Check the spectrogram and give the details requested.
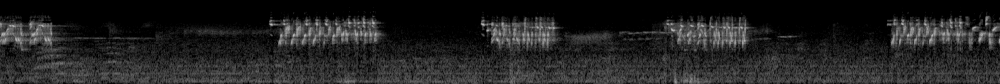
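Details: Elmacık goldfinch lesson song, used to teach caged birds: a brief twitter, then four dense bursts of rapid, jingling, high chattering notes, each about a second long, spaced about two seconds apart.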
